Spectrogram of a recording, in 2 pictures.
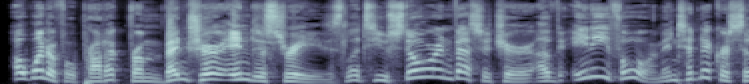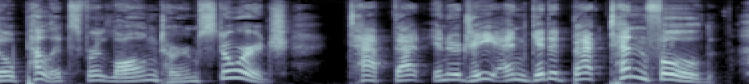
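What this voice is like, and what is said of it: Old-timey announcer voice. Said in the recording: “I'm going to do it in old-timey announcer voice.”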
